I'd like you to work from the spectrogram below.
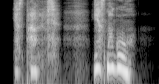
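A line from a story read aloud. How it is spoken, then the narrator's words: Whispered to herself, self-encouraging. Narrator (Russian): шептала сама себе, пытаясь хоть как-то приободриться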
